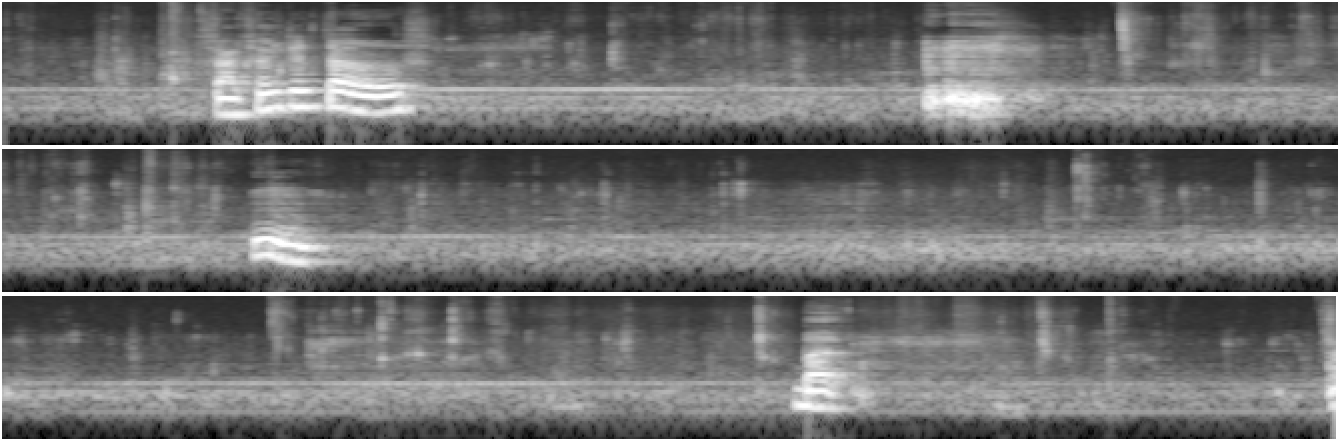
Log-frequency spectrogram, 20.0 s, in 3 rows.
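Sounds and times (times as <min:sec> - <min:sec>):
faint steady hum: 0:00.0 - 0:20.0
soft chewing: 0:02.2 - 0:04.6, 0:05.2 - 0:20.0
man humming with enjoyment: 0:07.9 - 0:08.4.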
